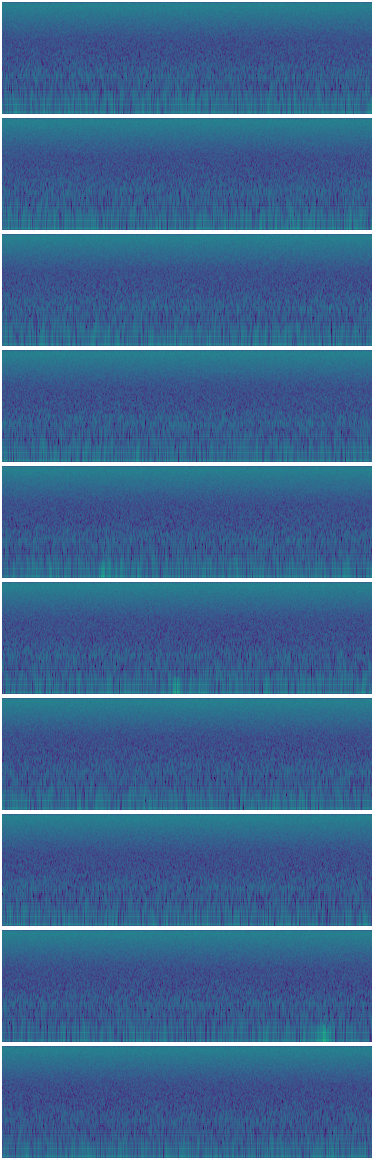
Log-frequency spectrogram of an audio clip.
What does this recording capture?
forest ambience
